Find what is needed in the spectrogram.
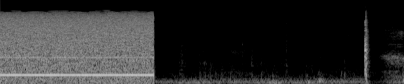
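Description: TV-static glitch transition sound effect: loud hiss of static with a steady tone under it, cutting off abruptly after about a second and a half. Quiet background follows, with a single sharp click near the end.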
